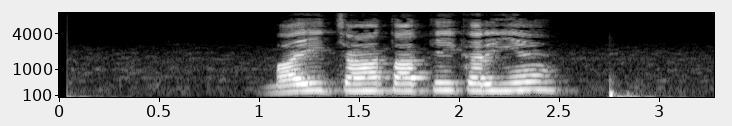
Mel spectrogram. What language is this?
Sansi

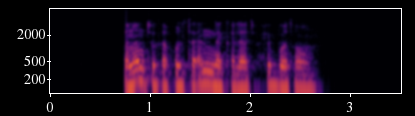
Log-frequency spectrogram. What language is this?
Arabic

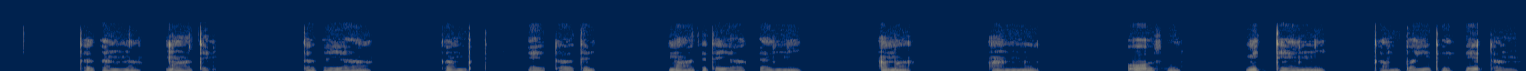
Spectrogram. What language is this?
Sidamo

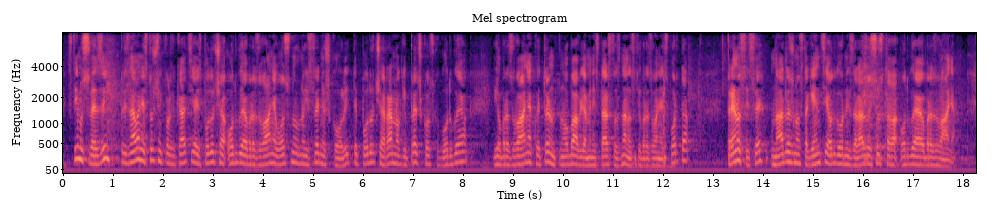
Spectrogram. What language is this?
Croatian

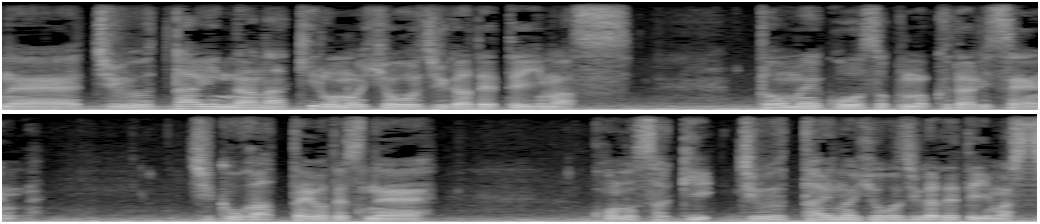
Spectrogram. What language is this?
Japanese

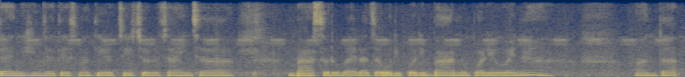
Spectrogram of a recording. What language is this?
Nepali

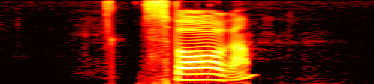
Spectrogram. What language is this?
Swedish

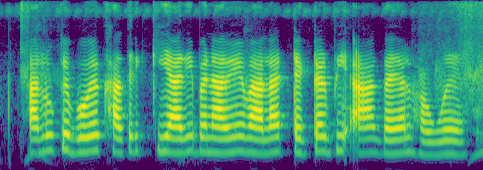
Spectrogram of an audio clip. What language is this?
Bhojpuri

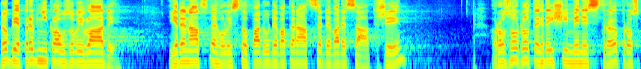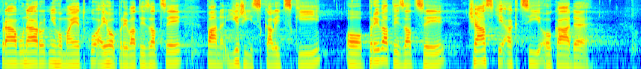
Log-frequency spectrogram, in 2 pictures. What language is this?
Czech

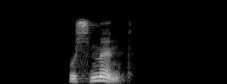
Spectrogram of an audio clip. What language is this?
Kabyle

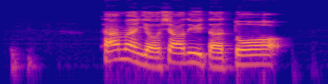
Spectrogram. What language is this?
Chinese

